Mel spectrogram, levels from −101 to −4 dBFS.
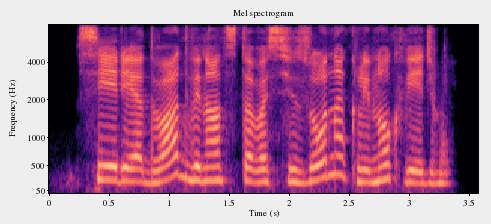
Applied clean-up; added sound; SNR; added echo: neural mask model Resemble Enhance denoiser.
